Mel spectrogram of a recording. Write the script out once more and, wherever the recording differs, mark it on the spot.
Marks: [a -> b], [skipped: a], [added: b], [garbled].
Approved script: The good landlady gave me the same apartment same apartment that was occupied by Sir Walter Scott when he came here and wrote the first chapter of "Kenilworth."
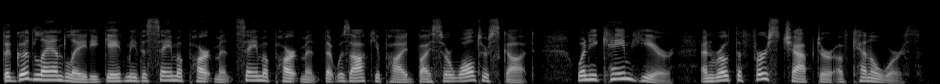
The good landlady gave me the same apartment same apartment that was occupied by Sir Walter Scott when he came here and wrote the first chapter of "Kenilworth."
